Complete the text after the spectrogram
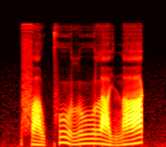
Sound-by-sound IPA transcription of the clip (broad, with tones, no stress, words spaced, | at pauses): fa˧˩wpʰuː˥˨ luː˧la˧˩jnaː˧˥k̚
